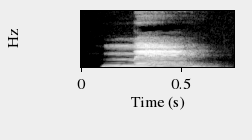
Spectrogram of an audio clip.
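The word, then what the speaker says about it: मैं: at the end but they both have a nasal sound and you can see the dots in the Hindi script meh hmm so similarly no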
